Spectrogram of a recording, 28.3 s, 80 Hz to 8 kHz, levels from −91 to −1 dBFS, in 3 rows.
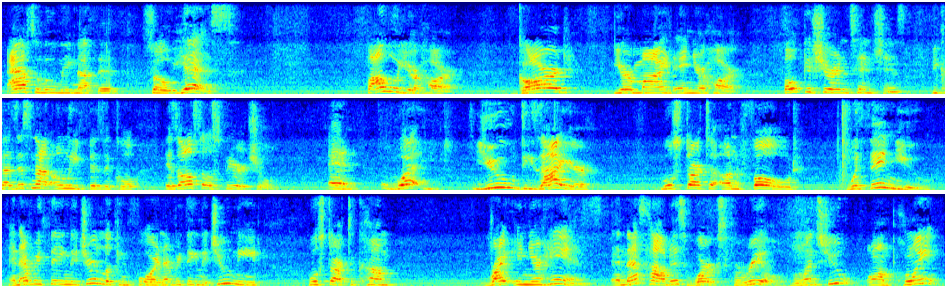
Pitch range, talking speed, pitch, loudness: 185-270 Hz, 135 wpm, 235 Hz, -25 LUFS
